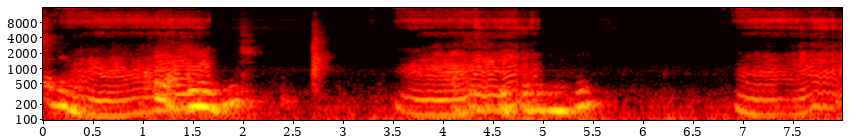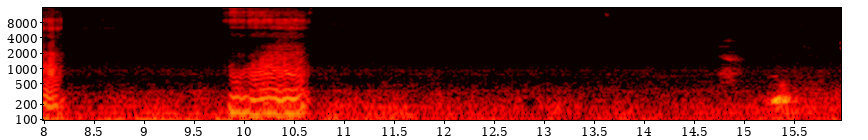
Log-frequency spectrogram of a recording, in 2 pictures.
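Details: A pet cat snoring, with rumbling, buzzing snores on each in-breath, four in about 11 seconds, then quieter breathing.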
